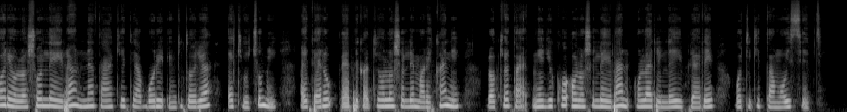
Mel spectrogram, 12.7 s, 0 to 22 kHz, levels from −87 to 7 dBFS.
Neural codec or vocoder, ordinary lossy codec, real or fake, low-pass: codec, 44.1 kHz, 3.4 kbps, Pupu-Codec; none; fake; none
